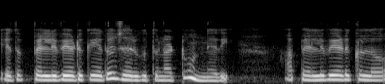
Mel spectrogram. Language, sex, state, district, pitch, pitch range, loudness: Telugu, female, Andhra Pradesh, Krishna, 205 Hz, 195-215 Hz, -14 LUFS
